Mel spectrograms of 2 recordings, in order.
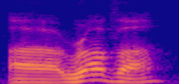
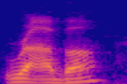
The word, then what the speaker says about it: Rava: that the name rabba rava used to be pronounced rabba's aleph which we pronounce today rava used to be pronounced rabba and the Remis is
